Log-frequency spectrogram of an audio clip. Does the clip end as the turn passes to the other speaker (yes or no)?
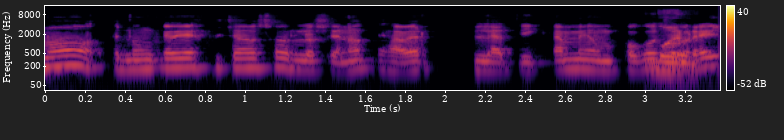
no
